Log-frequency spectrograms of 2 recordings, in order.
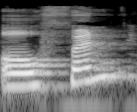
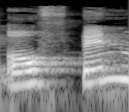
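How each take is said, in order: First: The t sound is silent. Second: The t sound is clearly pronounced. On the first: The speaker calls it right. "टी इसमें silent होता है। इसको बोलना है ऑफन" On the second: The speaker calls it wrong. "ऑफन को आप कभी भी ऑफ टेन मत बोल दीजिएगा"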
